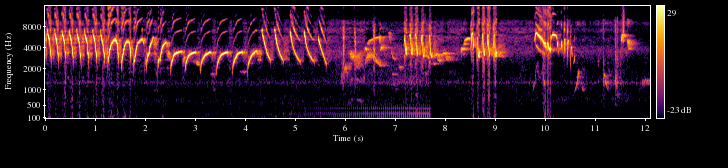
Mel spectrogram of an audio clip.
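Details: Lure song of a white-rumped shama for making birds sing: rapid looping whistled notes repeated over several seconds, then jumbled phrases, a cut, and scattered clicks and short calls.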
